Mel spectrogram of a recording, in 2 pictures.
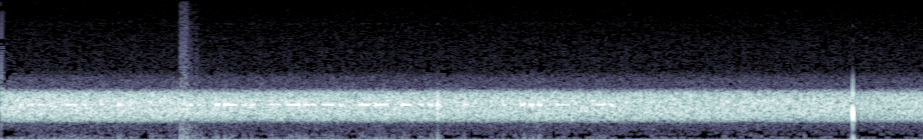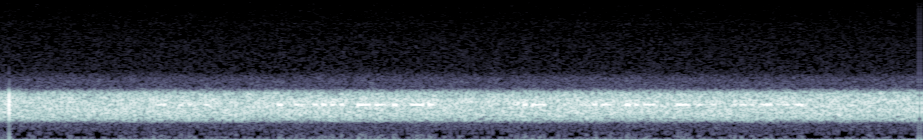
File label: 15M CW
